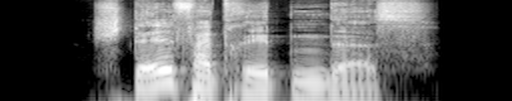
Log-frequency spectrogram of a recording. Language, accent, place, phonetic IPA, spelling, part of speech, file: German, Germany, Berlin, [ˈʃtɛlfɛɐ̯ˌtʁeːtn̩dəs], stellvertretendes, adjective, De-stellvertretendes.ogg
- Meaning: strong/mixed nominative/accusative neuter singular of stellvertretend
